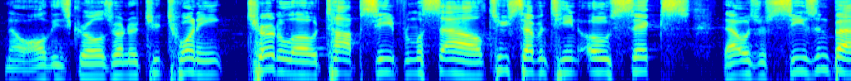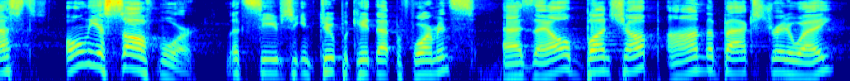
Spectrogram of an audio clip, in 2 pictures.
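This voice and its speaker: Live track commentator: man with a higher-set voice, conversational delivery that builds with the race. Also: moderate pace, few pauses, a bit bright.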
